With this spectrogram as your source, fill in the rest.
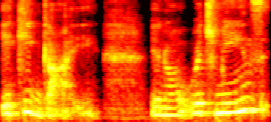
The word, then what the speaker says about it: Ikigai: Um we can also say iicky. So we have to learn to pronounce it's a Japanese concept. It's called icky guy, you know, which means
